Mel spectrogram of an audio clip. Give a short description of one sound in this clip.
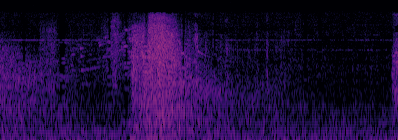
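A figure shatters like breaking glass.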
